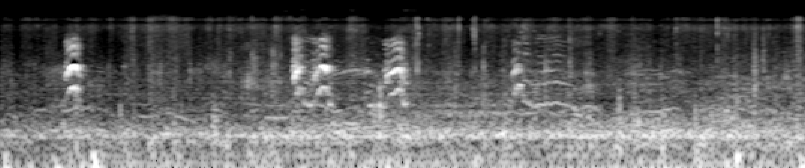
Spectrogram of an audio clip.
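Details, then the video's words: French Bulldog puppy, called a little crybaby, giving several short, high-pitched whining cries: a sharp loud yelp first, then a cluster of thinner whimpers around three to four seconds, followed by soft fading whines over a steady low indoor hum. "フレンチブルドッグ ちょっぴり泣き虫くん"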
